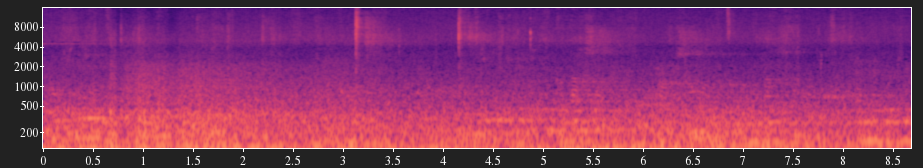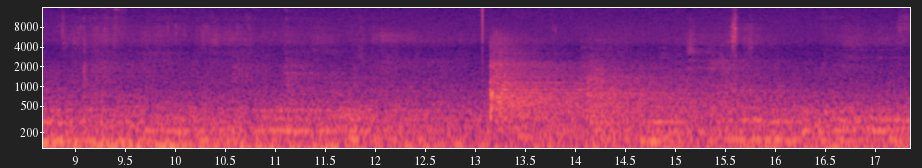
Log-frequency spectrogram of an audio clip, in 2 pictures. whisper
0:00.0 0:01.8, 0:03.7 0:12.4, 0:14.2 0:17.3

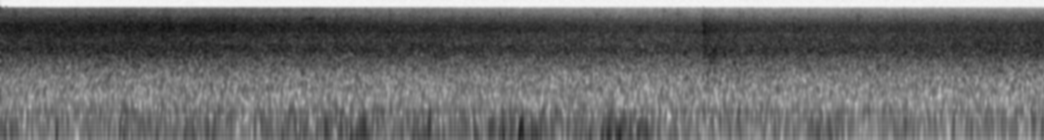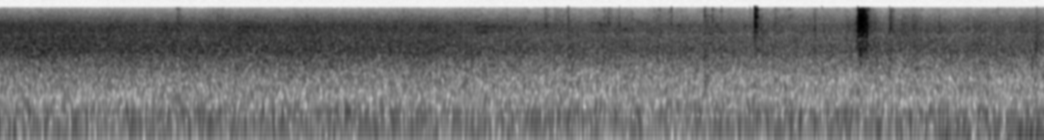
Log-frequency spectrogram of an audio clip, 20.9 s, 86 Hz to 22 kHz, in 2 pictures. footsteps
0:15.9 0:20.0

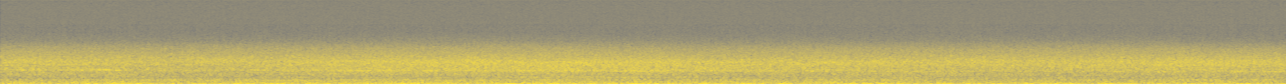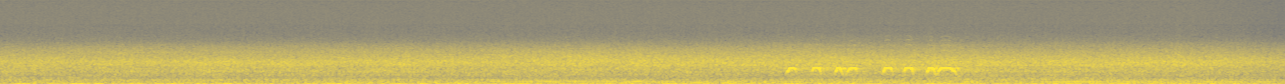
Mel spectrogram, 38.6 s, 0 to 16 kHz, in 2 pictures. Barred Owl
0:31.0 0:33.8

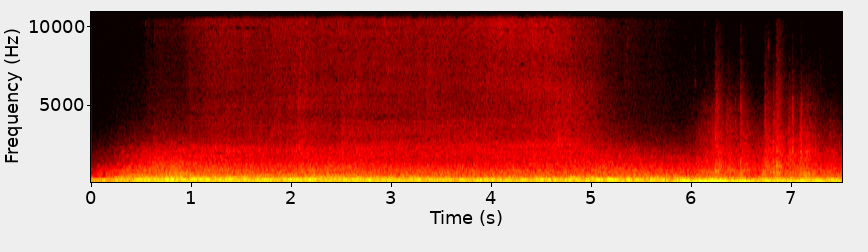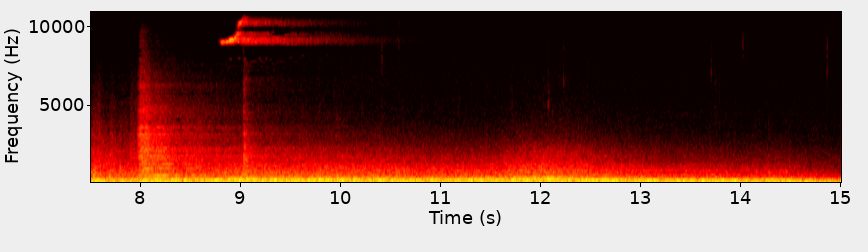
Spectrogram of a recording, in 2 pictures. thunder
0:05.0 0:13.0

